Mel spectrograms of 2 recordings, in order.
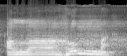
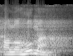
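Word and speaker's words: اللهمّ: situ ada mimnya Allahumma Gimana cara bacanya Allahumma bukan Allahuma allahum dia mesti ditasdidkan Allahumma ya dan dia harus men idgham ya ada rahasia di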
